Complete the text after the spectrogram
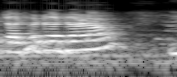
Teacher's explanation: ट ठ ड ढ ण ये हो गए और इनका उच्चारण स्थान क्या होता है इनका उच्चारण स्थान मूर्धा होता है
